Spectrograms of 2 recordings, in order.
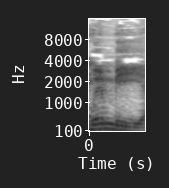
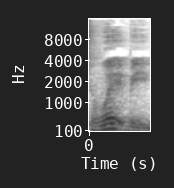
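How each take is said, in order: First: The middle has an m sound instead. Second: The middle has a clear t sound. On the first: The speaker calls it wrong. "but you say Wimby" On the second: The speaker calls it right. "It's Whitby"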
